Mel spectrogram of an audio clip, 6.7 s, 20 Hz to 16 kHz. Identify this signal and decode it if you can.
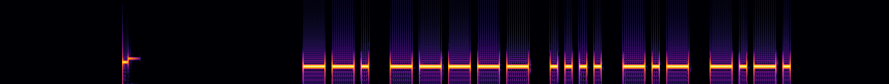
Morse code, heard as a keyed tone, about 22 wpm, 700 Hz. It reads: G0HKC
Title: Call Signs Repeated 2x - 22wpm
